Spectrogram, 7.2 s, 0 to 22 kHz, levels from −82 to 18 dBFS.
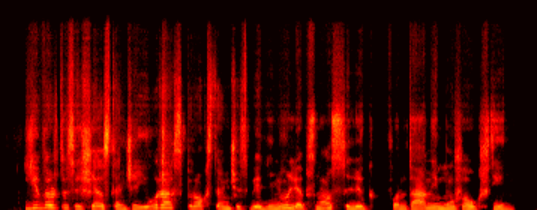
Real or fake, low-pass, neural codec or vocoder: fake; 19.8 kHz; codec, 44.1 kHz, 7.8 kbps, DAC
